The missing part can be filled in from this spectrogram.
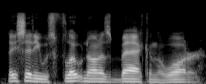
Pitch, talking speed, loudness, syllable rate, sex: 125 Hz, 320 wpm, -17 LUFS, 6.8 syllables/s, male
